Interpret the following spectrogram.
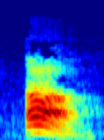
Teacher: R is the 4th tone, falling.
